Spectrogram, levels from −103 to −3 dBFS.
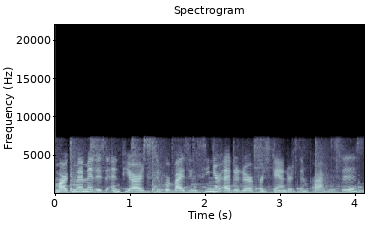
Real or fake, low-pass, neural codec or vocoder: real; 7.2 kHz; none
